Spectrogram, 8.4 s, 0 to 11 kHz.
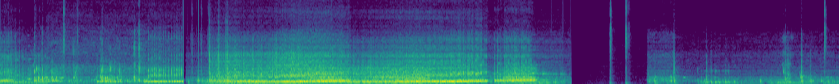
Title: stomach growling 9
